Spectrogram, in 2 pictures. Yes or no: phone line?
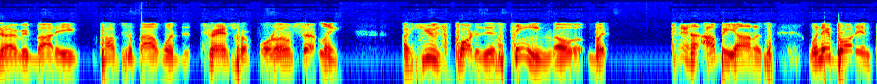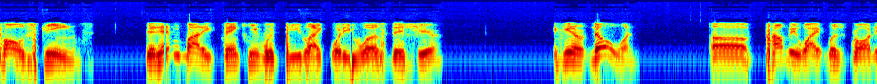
yes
